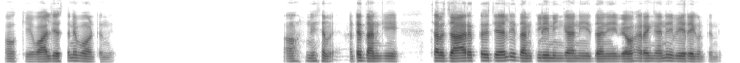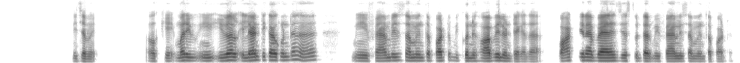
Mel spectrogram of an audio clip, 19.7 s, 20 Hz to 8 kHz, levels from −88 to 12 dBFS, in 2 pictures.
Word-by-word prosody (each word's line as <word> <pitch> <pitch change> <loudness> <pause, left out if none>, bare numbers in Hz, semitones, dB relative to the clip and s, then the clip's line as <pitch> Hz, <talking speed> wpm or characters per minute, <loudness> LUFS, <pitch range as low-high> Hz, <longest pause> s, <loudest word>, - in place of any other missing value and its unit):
Okay. 110 -1 -13
వాళ్ళు 110 +2 +2
జేస్తేనే 130 +4 -2
బావుంటుంది. 105 -3 -5 2.4
అవును 120 -1 -7
నిజమే. 125 -2 -4 0.2
అంటే 115 - +5
దానికి, 120 0 +3 0.6
చాలా 130 -2 +6
జాగ్రత్తగా 135 +3 +6
చేయాలి. 140 +4 +4
దాని 125 -1 +5
క్లీనింగ్ 130 -2 -1
గాని, 120 0 0 0.2
దాని 115 0 +1
వ్యవహారం 125 +1 +2
గాని 135 +3 -1
వేరేగుంటుంది. 110 -3 -1 1.3
నిజమే. - - -7 0.8
ఓకే. 130 +2 -12 0.2
మరి 150 +1 +3 0.2
ఇ - - -3 0.2
ఇవాళ 155 +2 +5
ఇలాంటియి 160 +4 +1
కాకుండా, 160 +4 -1 0.8
మీ 135 0 -8 0.2
ఫ్యామిలీ 135 +4 -3
సమయంతో 145 0 -4
పాటు 140 +1 +2
మీ - - -16
కొన్ని 130 -1 -3
హాబీలుంటాయి 125 -4 0
గదా! 105 0 -10 0.3
వాట్ని 150 +1 -2
ఎలా 150 - +5
బ్యాలెన్స్ 135 0 +6
జేస్తుంటారు 130 0 -2
మీ 120 - -12
ఫ్యామిలీ 120 0 -1
సమయంతో 115 -1 -9
పాటు? - - -12
130 Hz, 125 wpm, -23 LUFS, 120-140 Hz, 2.4 s, చాలా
